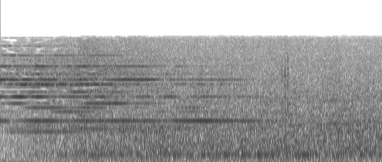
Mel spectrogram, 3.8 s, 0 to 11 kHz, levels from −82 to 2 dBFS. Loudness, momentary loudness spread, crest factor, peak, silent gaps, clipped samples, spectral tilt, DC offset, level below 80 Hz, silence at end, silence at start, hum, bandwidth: -21 LUFS; 7 LU; 14 dB; -10 dBFS; none; under 0.1%; -9 dB/octave; 0.4%; -40 dBFS; 0 s; 0 s; none; 5.8 kHz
